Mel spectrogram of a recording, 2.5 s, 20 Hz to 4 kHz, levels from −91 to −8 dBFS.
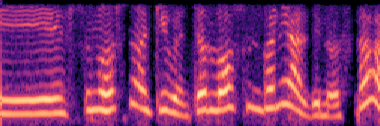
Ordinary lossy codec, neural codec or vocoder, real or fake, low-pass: none; none; real; 3.6 kHz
